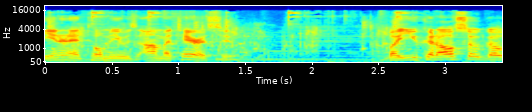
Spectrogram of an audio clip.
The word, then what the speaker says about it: Amaterasu: it wrong or something i used to call it a mataratsu i like the mataratsu and people were like that's not how you say that and i looked it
